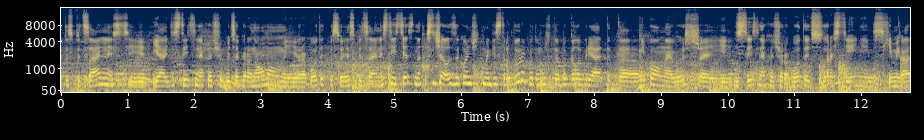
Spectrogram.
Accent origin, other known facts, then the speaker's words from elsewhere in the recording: Transnistria, Moldova; now in Veliky Novgorod, Russia; Нет, я не из Великого Новгорода, я из Молдовы.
